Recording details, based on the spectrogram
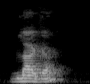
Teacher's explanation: O n'étant pas porteur de l'accent tonique se prononce A. L'accent tonique se trouve sur la première syllabe, bla.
